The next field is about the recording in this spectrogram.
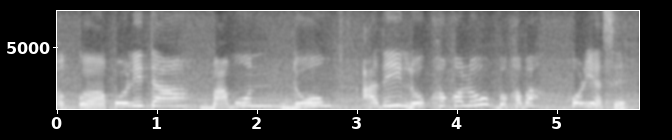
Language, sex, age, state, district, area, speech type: Assamese, female, 30-45, Assam, Nagaon, rural, spontaneous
